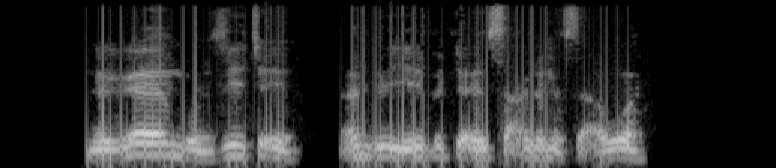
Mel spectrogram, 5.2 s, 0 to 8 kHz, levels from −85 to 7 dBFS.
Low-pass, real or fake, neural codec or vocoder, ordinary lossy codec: 7.2 kHz; real; none; AAC, 48 kbps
